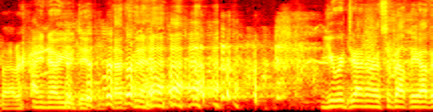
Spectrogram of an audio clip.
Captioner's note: laughs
